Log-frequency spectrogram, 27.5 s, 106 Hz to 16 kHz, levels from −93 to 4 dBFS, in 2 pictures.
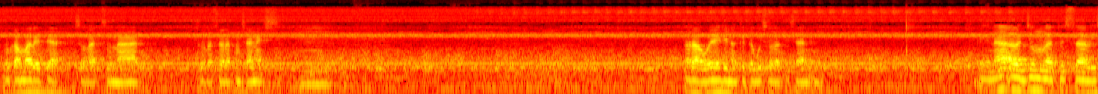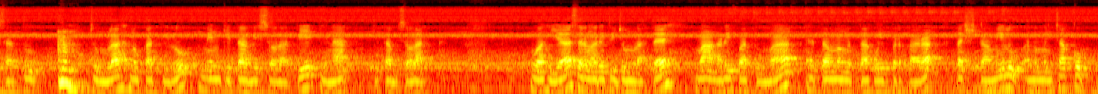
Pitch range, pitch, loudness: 110-130 Hz, 115 Hz, -23 LUFS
